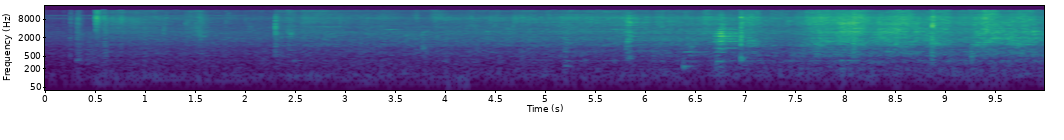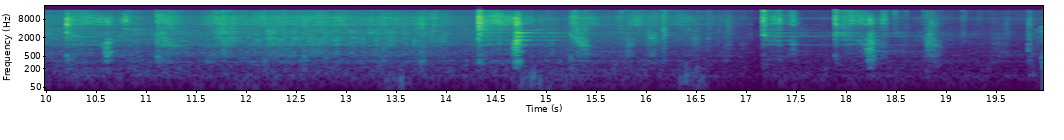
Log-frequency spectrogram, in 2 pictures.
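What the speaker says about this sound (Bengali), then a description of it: "গুড় ফুটে গেছে, এবার ভেজে রাখা কুমড়োটা দিয়ে দেবো।" Fried ash gourd is stirred through boiling jaggery in a pan, with steady bubbling sizzle and scraping stir strokes that build in the middle and carry on with occasional clanks against the pan.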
